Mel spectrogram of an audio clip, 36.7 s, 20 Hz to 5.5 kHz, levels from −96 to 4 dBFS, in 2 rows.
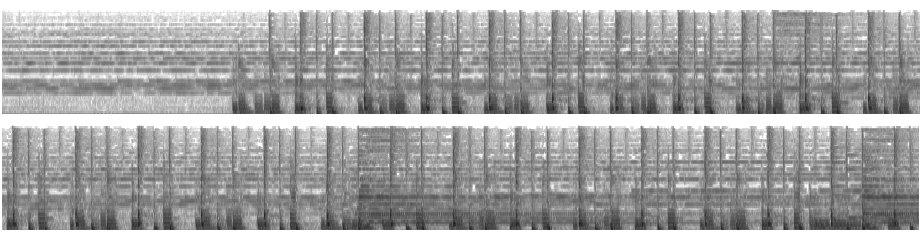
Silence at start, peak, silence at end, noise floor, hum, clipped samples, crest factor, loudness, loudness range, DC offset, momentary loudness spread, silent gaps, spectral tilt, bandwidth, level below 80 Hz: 0 s; 0 dBFS; 0 s; -42 dBFS; none; under 0.1%; 22 dB; -22 LUFS; 5 LU; 0.2%; 19 LU; none; -10.5 dB/octave; 4.5 kHz; -30 dBFS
